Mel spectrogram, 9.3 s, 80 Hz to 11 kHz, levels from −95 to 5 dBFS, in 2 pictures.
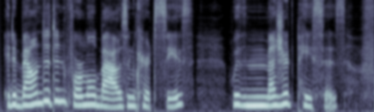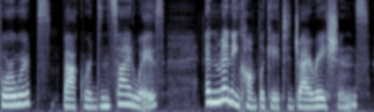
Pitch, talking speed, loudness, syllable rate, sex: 225 Hz, 115 wpm, -17 LUFS, 4.6 syllables/s, female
